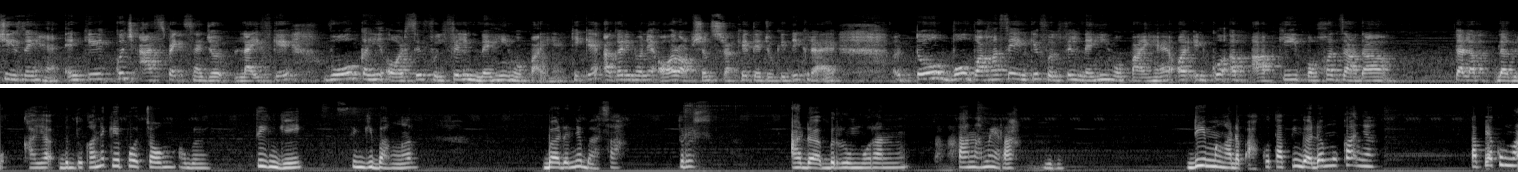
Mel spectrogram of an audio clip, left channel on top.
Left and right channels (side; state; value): both; different; correlation 0.00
